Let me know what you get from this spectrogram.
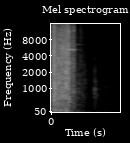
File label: car clip out, weapons; deluge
